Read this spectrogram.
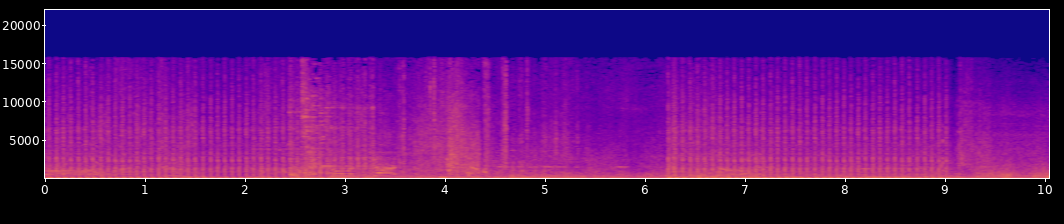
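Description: A rapid-fire gun shoots in fast, steady bursts.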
